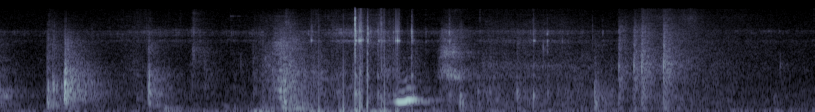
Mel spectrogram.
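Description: Irregular clicks and knocks of a person moving about a small room and sitting down on a bench, the loudest cluster just before two seconds in, with a brief sound of voice around two seconds.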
